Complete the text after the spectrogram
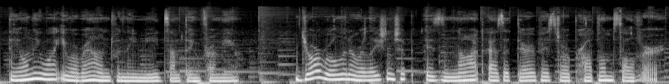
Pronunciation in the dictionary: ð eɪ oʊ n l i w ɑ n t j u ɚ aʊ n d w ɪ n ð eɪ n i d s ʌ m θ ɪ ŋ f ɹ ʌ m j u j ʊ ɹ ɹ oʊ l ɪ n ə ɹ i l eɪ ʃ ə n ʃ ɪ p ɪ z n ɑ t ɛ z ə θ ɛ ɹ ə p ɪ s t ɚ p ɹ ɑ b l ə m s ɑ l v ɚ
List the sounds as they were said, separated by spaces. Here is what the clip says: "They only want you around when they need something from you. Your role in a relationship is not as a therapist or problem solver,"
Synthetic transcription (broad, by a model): ð eɪ oʊ n l i w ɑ n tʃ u ɚ aʊ n d w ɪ n ð eɪ n i d s ʌ m θ ɪ ŋ f ɹ ʌ m j u j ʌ ɹ ɹ oʊ l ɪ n ə ɹ i l eɪ ʃ ə n ʃ ɪ p ɪ z n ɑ t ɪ z ə θ ɛ ɹ ə p ɪ s t ɚ p ɹ ɑ b l ə m s ɑ l v ɚ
